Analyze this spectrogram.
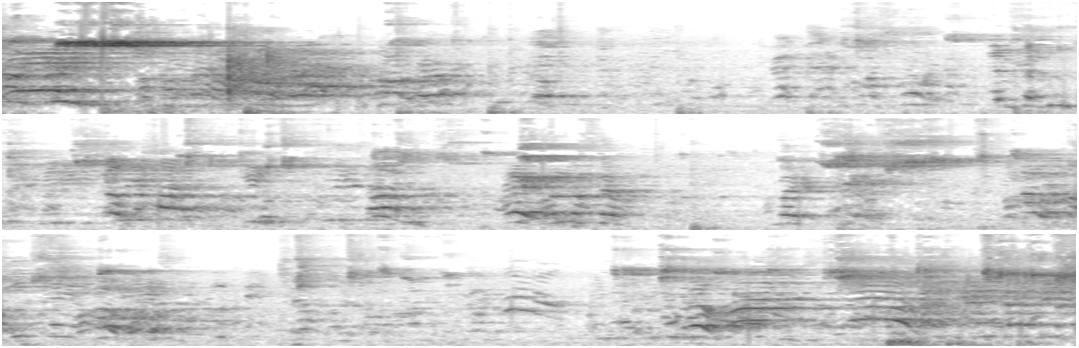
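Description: A basketball bounces on a hard wooden floor.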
